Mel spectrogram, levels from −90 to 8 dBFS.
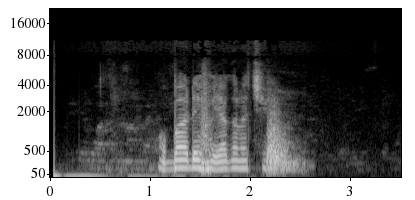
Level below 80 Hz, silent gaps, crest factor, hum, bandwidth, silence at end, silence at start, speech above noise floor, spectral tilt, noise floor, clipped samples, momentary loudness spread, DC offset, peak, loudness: -44 dBFS; none; 18 dB; none; 11 kHz; 0.95 s; 0.05 s; 45 dB; -8 dB/octave; -63 dBFS; under 0.1%; 15 LU; under 0.1%; -2 dBFS; -17 LUFS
